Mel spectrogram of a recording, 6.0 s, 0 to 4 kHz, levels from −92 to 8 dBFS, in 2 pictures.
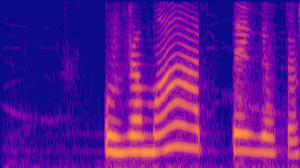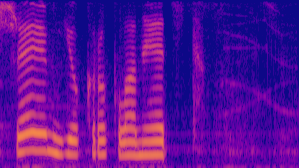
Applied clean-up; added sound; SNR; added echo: neural separator model SepFormer DNS4.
